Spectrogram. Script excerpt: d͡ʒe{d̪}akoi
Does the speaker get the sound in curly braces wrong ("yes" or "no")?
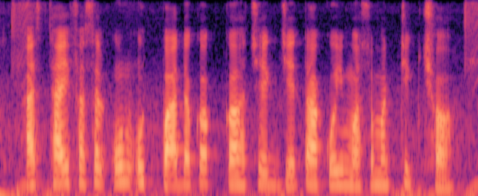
yes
